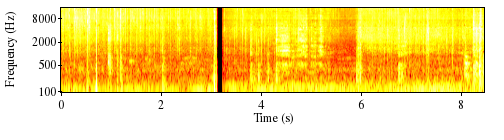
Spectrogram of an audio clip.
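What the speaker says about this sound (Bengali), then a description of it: "প্রত্যেকটাকে আমি এরকম করে ভেজে নেবো।" Paratha fries in oil in a pan with a steady close sizzle. Scraping and stirring noises come and go over it, with one brief gap near the middle.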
